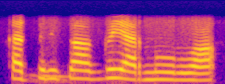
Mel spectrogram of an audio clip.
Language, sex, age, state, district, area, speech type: Tamil, female, 18-30, Tamil Nadu, Namakkal, rural, conversation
